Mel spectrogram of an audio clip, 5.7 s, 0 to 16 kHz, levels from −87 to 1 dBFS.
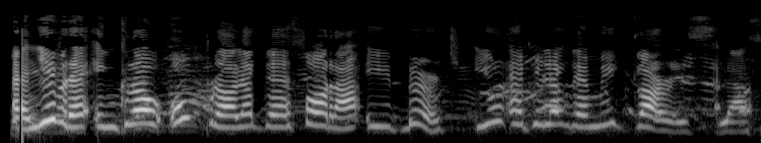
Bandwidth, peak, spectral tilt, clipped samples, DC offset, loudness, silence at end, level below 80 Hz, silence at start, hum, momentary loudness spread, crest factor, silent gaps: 11.5 kHz; -10 dBFS; -3 dB/octave; under 0.1%; under 0.1%; -27 LUFS; 0.1 s; -72 dBFS; 0.1 s; none; 19 LU; 18 dB; none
